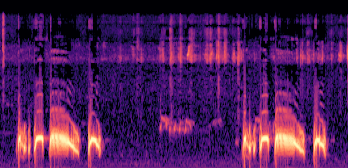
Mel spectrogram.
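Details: Spotted dove cooing in a bird-trapping setting, where it is used to lure wild birds: two loud, mellow phrases of several short hoots around one long, falling, drawn-out coo, with a pause between phrases and faint high chirps in the background.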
